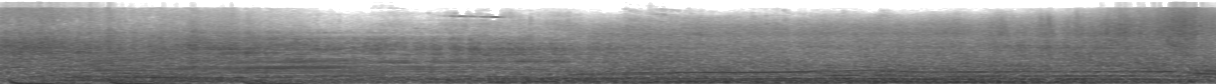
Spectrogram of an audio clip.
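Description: Mitsubishi Evo race cars at the start gate roar steadily at close range, with loud, constant engine noise, shifting engine pitch and no pauses.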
